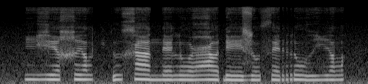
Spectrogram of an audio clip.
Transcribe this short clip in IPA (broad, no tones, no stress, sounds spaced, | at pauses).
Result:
i ɣ e χ i lˠ t͡ʃʼ ɯ x a n ɛ l o ʕ ʌ ɗ e z o θ ɛ r o ɣ i lˠ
